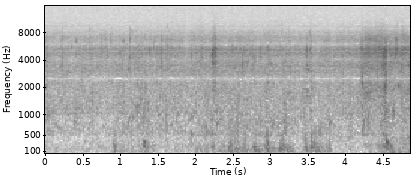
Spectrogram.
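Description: Water lapping and slapping against the side of an inflatable boat, with irregular small knocks and wind noise; a louder rush of hissing noise comes in near the end.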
